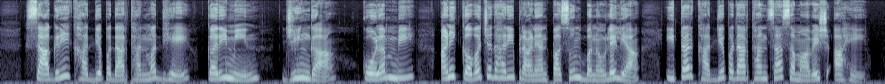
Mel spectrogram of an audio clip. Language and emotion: Marathi, neutral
